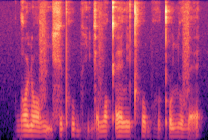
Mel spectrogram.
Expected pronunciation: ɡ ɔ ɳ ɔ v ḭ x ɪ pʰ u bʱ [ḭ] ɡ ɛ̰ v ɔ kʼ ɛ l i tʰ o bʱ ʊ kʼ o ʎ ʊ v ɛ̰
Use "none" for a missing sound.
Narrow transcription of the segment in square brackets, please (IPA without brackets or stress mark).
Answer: ḭ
